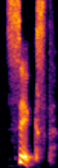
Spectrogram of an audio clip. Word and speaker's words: sixth: Sixth. Sixth. Sixth. So sixth refers to the number 6 of something. This is a really good word to practice some pronunciation. Slow down that sixth, that middle part there.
